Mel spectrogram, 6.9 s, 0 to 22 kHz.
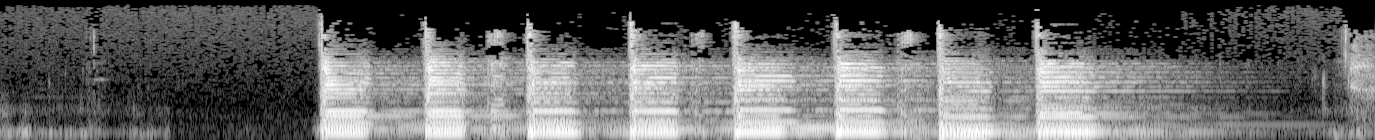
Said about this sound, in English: I'm simplifying the rhythm here just to make it kind of straight and easy uh, to follow. So, all right, uh, the chords here um, are D, D sharp diminished minor 7, and A7. D is the one chord, because uh, we're in the key of D.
